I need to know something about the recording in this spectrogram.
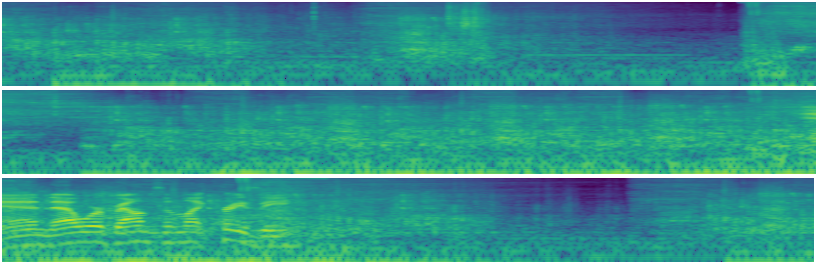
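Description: A futuristic gun fires with an electric zap.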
